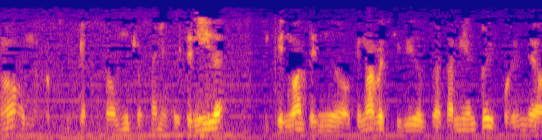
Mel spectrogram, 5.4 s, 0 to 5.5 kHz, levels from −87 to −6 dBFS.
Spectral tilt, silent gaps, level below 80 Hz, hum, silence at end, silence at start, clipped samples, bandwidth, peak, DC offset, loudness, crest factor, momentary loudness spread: -8.5 dB/octave; none; -46 dBFS; none; 0 s; 0 s; under 0.1%; 4.7 kHz; 0 dBFS; under 0.1%; -21 LUFS; 20 dB; 16 LU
